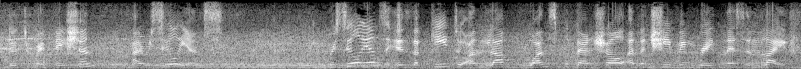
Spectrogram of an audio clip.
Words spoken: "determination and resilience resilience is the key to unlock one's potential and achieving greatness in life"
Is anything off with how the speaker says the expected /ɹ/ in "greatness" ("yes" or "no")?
no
